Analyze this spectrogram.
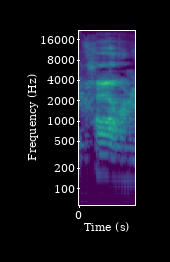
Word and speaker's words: Karin: of getting used to not to say Karen and say Karin instead because obviously that's what the game is saying I usually try to pronounce it the way that the game says it so um though the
